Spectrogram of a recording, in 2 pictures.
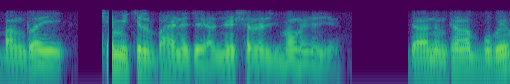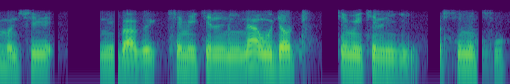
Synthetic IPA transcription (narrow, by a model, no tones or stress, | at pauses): baŋɾaj | kʰemikelbajnajzajanesaɾalimawnajzajɯ | danɯŋtʰaŋabubemɯnsi | nibaɡɯkʰemikelninawidawt | kemikʰelniɡḭ | aɾsimitsi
